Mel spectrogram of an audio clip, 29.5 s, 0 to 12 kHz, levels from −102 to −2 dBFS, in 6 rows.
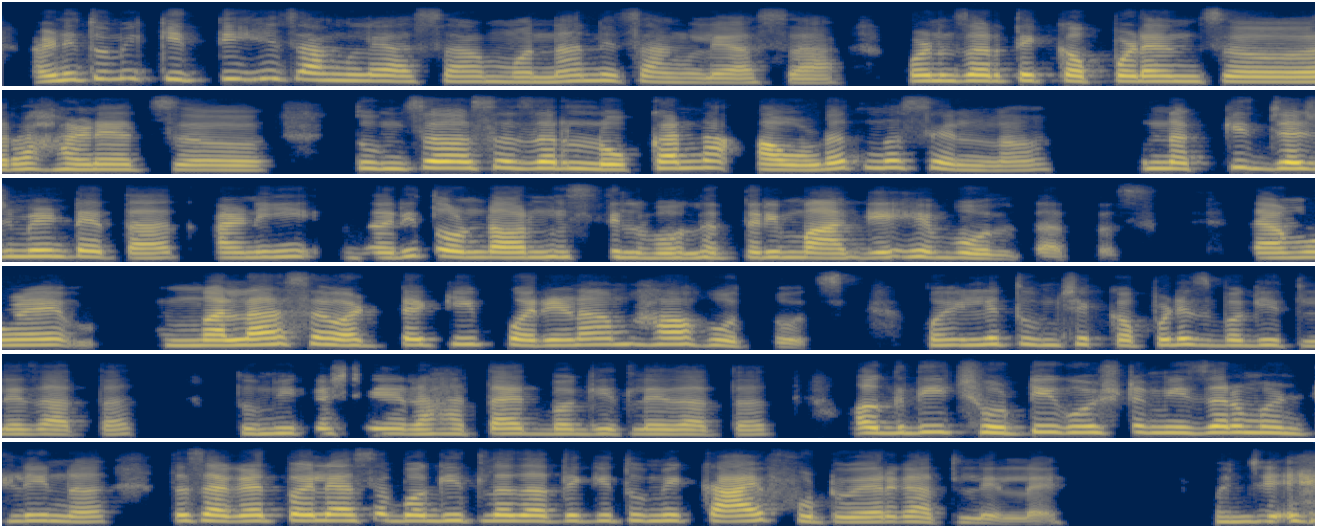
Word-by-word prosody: आणि 235 +5 +2
तुम्ही 310 +1 -5
कितीही 300 +3 -4
चांगले 250 -5 0
असा, 205 -1 -3
मनाने 205 +5 -3
चांगले 175 -4 -5
असा, 160 -2 -6 0.3
पण 230 0 +3
जर 230 -1 +4
ते 235 - +5
कपड्यांचं, 210 -3 +1
राहण्याचं, 200 -4 -1 0.4
तुमचं 250 +2 +5
असं 260 +1 +1
जर 250 -1 +7
लोकांना 245 +4 +3 0.2
आवडत 205 +8 +2
नसेल 265 -6 0
ना, 170 +1 -5 0.5
नक्कीच 240 +3 -1
जजमेंट 240 0 +5
येतात 200 -3 0 0.2
आणि 215 +4 -1 0.3
जरी 200 +4 -1
तोंडावर 210 -4 +4
नसतील 220 -1 -4
बोलत, 190 +1 -2
तरी 215 +1 +1
मागे 190 +2 +2
हे 235 - +1
बोलतातच. 170 -7 -6 0.4
त्यामुळे 215 +3 +2 0.5
मला 215 +2 +7
असं 255 -1 +1
वाटतं, 215 0 +2
की 250 -1 -3
परिणाम 225 +2 +1
हा 245 0 +4
होतोच. 195 -5 -6 0.3
पहिले 220 +3 0
तुमचे 235 0 -4
कपडेच 215 +2 0
बघितले 205 -3 -4
जातात. 175 0 -6 0.4
तुम्ही 200 +2 -3
कसे 200 0 -3
राहता 190 +1 -4
आहेत 200 - +1
बघितले 185 -1 -4
जातात. 170 0 -5 0.4
अगदी 225 +4 +1
छोटी 245 +2 +3
गोष्ट 245 +1 0
मी 230 0 +1
जर 245 0 +6
म्हंटली 230 -1 -1
ना, 195 -3 -2 0.3
तर - - +5
सगळ्यात 225 -1 +4
पहिले 240 0 +6
असं 235 +1 +2
बघितलं 230 0 +2
जातं, 225 0 +3
की 230 - -3
तुम्ही 235 0 -1
काय 220 0 +6
फूटवेअर 190 -1 -1
घातलेलं 175 - -5
आहे. - - -11 0.6
म्हणजे 200 +2 -3
215 Hz, 145 wpm, -23 LUFS, 195-235 Hz, 0.6 s, जर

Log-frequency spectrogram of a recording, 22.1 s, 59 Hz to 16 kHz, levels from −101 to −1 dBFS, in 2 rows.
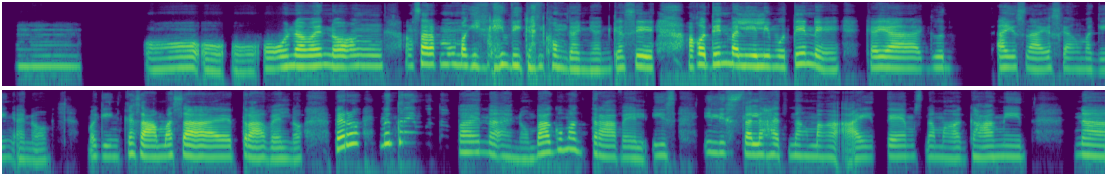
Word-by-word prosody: Hmm. 225 0 -11 0.7
Oh, 195 +3 -4
oo, 165 -2 -8
oo 195 +2 0
naman, 230 +1 +6
'no? 220 -2 +4
Ang, 230 +1 -1 0.4
ang 230 - -9
sarap 255 0 +7
mong 255 0 -3
maging 235 -1 0
kaibigan 230 -2 0
kung 215 -2 -3
ganyan, 180 -1 -5
kasi, 210 +2 +1 0.3
ako 250 +4 +7
din 255 +2 +3
malilimutin 230 +1 +3
eh, 185 -4 0 0.3
kaya 200 -1 +3
good. 205 0 -8 0.4
Ayos 210 0 -1
na 190 -2 -1
ayos 195 +1 -7
kang 190 0 -10
maging 180 -1 -13
ano, 155 -2 -13 0.4
maging 195 -1 -10
kasama 200 -4 +3
sa 195 -3 +6 0.3
travel, 175 -3 0
'no. 170 +2 -10 0.3
Pero, 365 +6 +6 0.3
na-try 465 +3 -2
mo 455 - -37
na 385 - -26
ba 255 0 0
na 240 -3 -4 0.2
ano, 170 -1 -14
bago 250 - +2
mag-travel 195 - -4
is, 210 -1 -11 0.3
ilista 245 -2 -2
lahat 220 -1 -1
ng 210 -1 -9
mga 190 -1 -5
items, 195 +2 -5
ng 190 - -7
mga 180 -1 -7
gamit, 190 0 -5 0.5
na 215 0 -2
210 Hz, 140 wpm, -22 LUFS, 190-230 Hz, 0.7 s, sarap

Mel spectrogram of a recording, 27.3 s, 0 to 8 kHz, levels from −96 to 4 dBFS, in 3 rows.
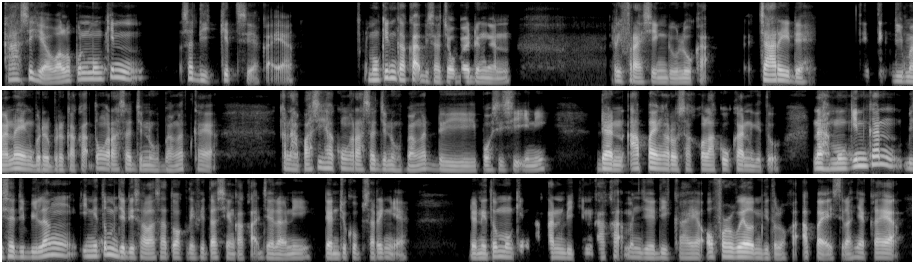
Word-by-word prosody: kasih 165 +4 -1
ya, 95 - +2
walaupun 140 - +1
mungkin 200 +2 -1 0.4
sedikit 145 - -4 0.2
ya, - - -6
Kak, - - -8
ya. - - -3 0.8
Mungkin 155 +7 +1
Kakak 155 -2 +6
bisa 120 -3 -3
coba 115 +1 +3
dengan 100 -4 -3 1.0
refreshing 110 -4 +1
dulu 100 0 -2
Kak. - - -5 0.5
Cari 150 -3 +7
deh - - 0 0.5
titik - - -10
di 125 -1 -6
mana 120 +4 +4
yang 125 -4 +3
bener-bener 115 -1 -2
Kakak 110 - -3
tuh 140 -2 -3
ngerasa 120 0 0
jenuh 110 -3 -8
banget, 115 +6 -6
kayak - - -4 0.7
kenapa 125 - -1
sih 165 - -2
aku 145 -1 -4
ngerasa 125 0 0
jenuh 115 -5 -6
banget 120 +5 -3
di 105 -2 -5
posisi 110 -1 -5
ini, 120 +6 -6 0.5
dan 130 -4 +7
apa 140 +3 +7
yang 130 -2 +2
harus 120 - +2
aku - - -6
lakukan 115 -1 +1
gitu. - - -8 0.4
Nah, 145 - +8
mungkin 140 +9 +4
kan 235 -6 +2
bisa 140 0 0
dibilang 155 +7 0
ini 145 +1 -2
tuh 190 - +1
menjadi 130 -6 +1
salah 110 -2 +1
satu 120 0 -4
aktivitas 115 +1 -3
yang - - -6
Kakak - - -3
jalani, 110 +5 -2 0.2
dan 105 - +4
cukup - - -7
sering 120 +1 -3
ya, - - -5 0.7
dan 110 - +2
itu 110 - -1
mungkin 130 -2 -4 0.2
akan 120 -1 0
bikin 115 +1 -8
Kakak 115 0 -4
menjadi 115 -3 -4
kayak 110 0 -4
overwhelmed 130 -2 +7
gitu 110 - -6
loh - - -17
Kak, - - -6
apa - - +3
ya - - +1
istilahnya, - - -2
kayak - - +5
125 Hz, 175 wpm, -26 LUFS, 110-140 Hz, 1.0 s, Nah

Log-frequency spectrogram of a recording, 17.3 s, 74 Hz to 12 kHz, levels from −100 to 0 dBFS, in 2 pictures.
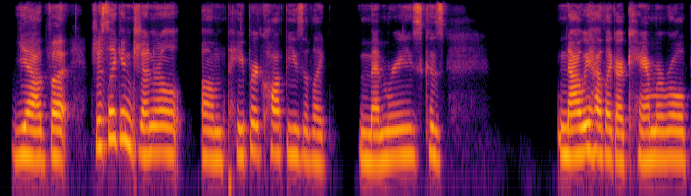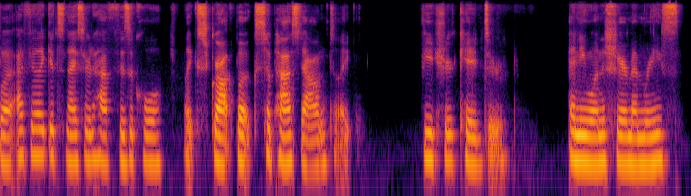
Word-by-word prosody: Yeah, 210 -2 +3
but, 205 +1 +2 0.2
just, 265 0 0
like, 330 0 +5
in 315 -4 +3
general, 225 -1 +1 0.2
um, 195 -1 -2
paper 220 +4 -2
copies 220 -3 -2
of, 195 -1 -6
like, 180 -2 -7 0.4
memories, 200 +3 -1
'cause 210 -3 -3 1.4
now 215 0 +5
we 235 - +8
have, 230 -2 +2
like, 205 -1 +1
our 190 -1 +2
camera 195 +1 -1
roll, 200 0 0
but 180 -2 -2
I 200 - -2
feel 210 +1 -6
like 205 0 -3
it's 205 +1 -1
nicer 180 0 -1
to 185 - -4
have 175 -2 -2
physical, 175 -1 -4 0.3
like, - - -6
scrapbooks - - +3
to - - +1
pass 175 -3 +2
down 160 0 -2
to, - - -13
like, - - -10 0.8
future 185 -1 -2
kids, 170 -2 -3
or 190 - -7 0.8
anyone 180 -3 +4
to 180 - +2
share 180 -1 0
memories. 175 +2 +1
195 Hz, 150 wpm, -24 LUFS, 180-215 Hz, 1.4 s, we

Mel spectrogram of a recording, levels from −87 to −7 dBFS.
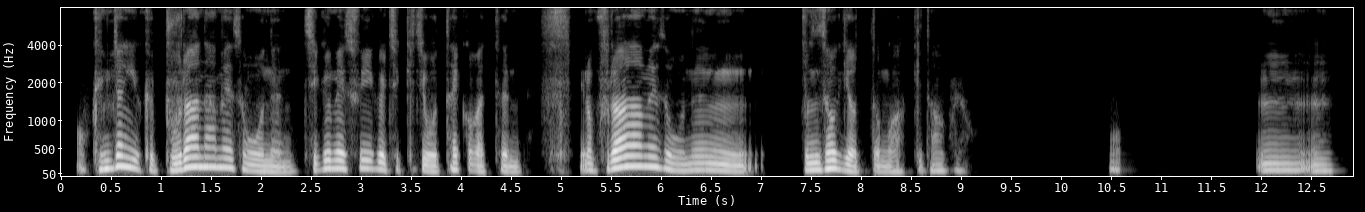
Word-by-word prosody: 어 135 - -10
굉장히 145 +4 +3
그 120 -3 -5
불안함에서 165 +3 +3
오는 95 -5 -1
지금의 145 +4 +1
수익을 140 -1 0
지키지 110 +3 -7
못할 95 +5 0
것 110 - -7
같은 95 -2 -3 0.6
이런 120 - -2
불안함에서 170 - +4
오는 110 -3 0 0.5
분석이었던 115 - +1
것 90 - -4
같기도 90 +4 -12
하고요. 105 -1 -11 1.4
어. - - -11 1.4
음. 115 0 -3
음. 105 0 -6
115 Hz, 230 characters per minute, -24 LUFS, 100-145 Hz, 1.4 s, 불안함에서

